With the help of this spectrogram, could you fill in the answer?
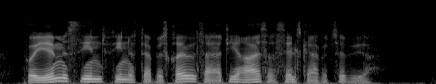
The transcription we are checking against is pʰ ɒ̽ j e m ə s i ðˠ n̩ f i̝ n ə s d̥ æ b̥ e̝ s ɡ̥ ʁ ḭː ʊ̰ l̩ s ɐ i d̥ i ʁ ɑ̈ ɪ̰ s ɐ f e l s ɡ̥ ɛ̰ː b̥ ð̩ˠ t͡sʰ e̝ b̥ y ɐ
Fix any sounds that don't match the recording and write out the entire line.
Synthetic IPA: pʰ ɒ̽ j e m ə s i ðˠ n̩ f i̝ n ə s d̥ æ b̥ e̝ s ɡ̥ ʁ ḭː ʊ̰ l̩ s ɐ æ d̥ i ʁ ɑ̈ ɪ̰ s ɐ s e l s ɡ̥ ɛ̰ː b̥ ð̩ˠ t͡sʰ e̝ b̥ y ɐ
